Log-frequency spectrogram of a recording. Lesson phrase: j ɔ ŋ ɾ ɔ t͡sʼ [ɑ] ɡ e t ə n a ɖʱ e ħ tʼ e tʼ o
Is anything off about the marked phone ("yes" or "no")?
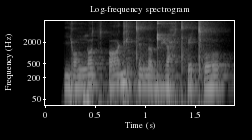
no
